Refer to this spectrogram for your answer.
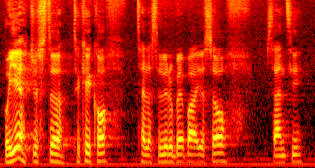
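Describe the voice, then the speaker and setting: A man hosting a podcast interview, asking his guest questions in a relaxed way. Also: fairly high pitch, fast. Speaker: podcast host. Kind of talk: casual interview.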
